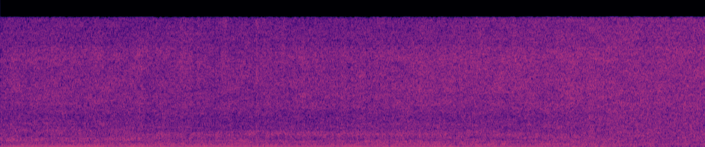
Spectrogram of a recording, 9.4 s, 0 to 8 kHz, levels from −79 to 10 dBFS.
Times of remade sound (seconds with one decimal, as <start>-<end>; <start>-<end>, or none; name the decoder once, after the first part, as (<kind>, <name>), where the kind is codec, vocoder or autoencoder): 0.0-9.4 (codec, DAC)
